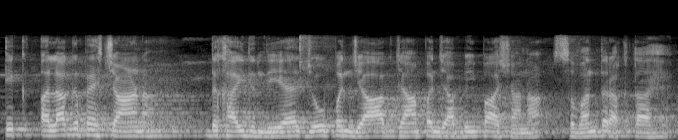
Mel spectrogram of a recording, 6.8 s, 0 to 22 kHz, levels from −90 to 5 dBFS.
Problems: constant background noise, background conversations at intervals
